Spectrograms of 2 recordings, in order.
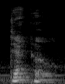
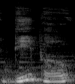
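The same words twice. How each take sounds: First: The first vowel is a short E sound. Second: The first vowel is a long E sound. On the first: "it's a short E in the second variation" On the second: "In the first variation, the letter E is a long E"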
